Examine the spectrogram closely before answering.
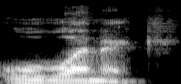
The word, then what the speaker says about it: Oleynick: for everybody so that okay the last name is spelled o l e y n i c k and it's olenic Olen yeah I'm on I'm on like I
